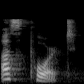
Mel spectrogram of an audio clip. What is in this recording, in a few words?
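"USB port", English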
